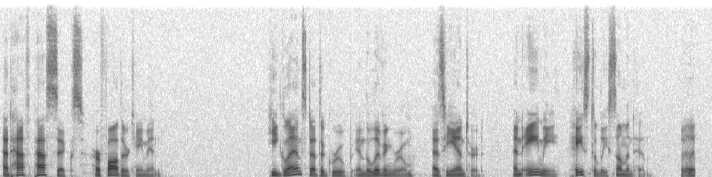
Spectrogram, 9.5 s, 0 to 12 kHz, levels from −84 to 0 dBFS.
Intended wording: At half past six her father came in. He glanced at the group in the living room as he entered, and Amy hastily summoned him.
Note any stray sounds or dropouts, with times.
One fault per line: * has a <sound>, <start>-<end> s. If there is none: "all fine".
* has a laugh, 9.1-9.3 s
